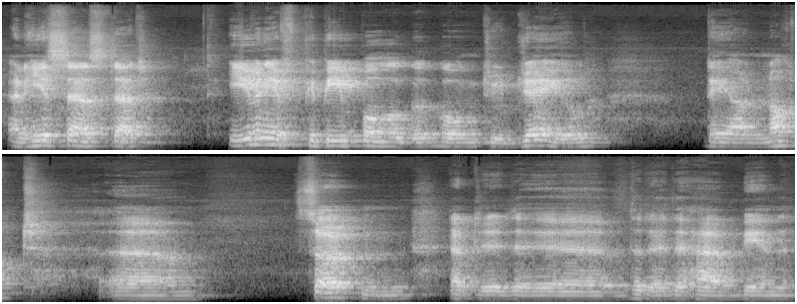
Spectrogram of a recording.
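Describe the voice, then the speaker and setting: A man's voice: fairly low pitch, fairly even intonation, takes it slowly, pushed and bright. A man from Sweden with a Swedish accent, speaking English as a second language. He gives earnest personal commentary and keeps stopping to search for words. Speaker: vlogger. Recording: very echoey room.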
